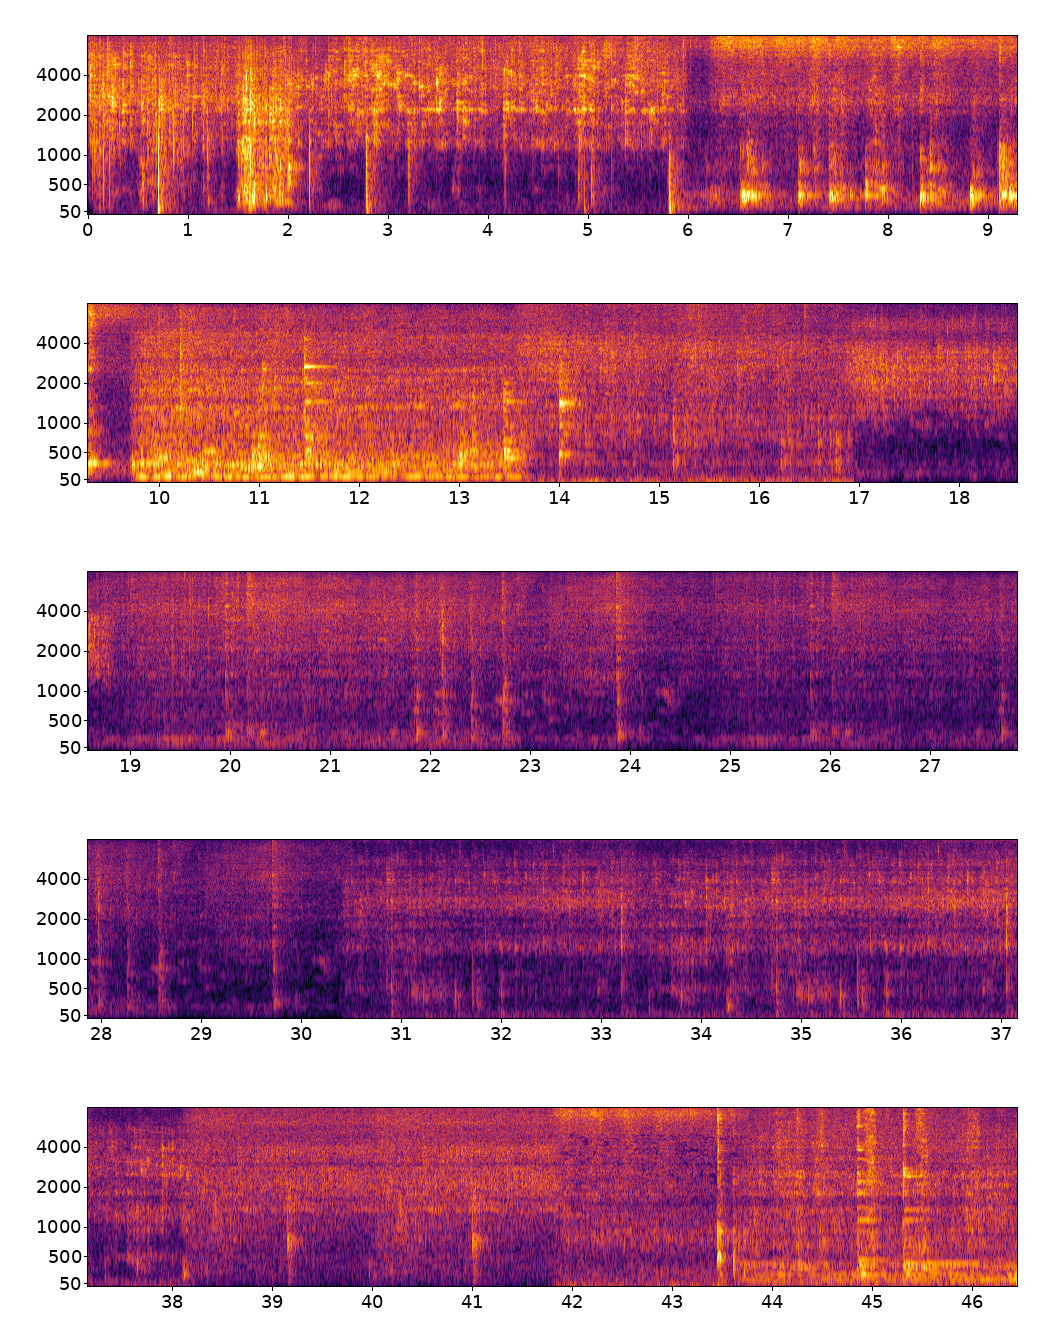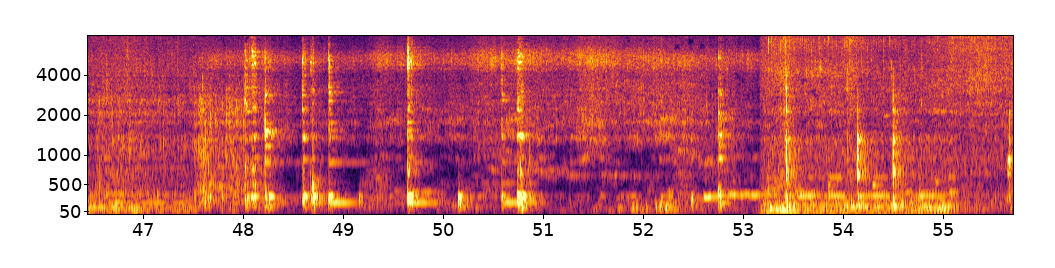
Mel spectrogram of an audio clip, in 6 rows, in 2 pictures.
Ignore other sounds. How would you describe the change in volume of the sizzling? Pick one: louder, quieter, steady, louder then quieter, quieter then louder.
quieter then louder.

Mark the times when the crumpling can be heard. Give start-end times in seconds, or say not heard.
0.1-2.0, 46.0-48.1.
